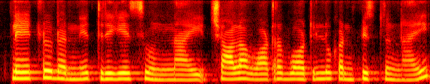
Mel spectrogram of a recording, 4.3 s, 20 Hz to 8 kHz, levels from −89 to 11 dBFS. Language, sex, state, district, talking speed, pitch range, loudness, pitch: Telugu, female, Telangana, Mahabubabad, 95 wpm, 195-215 Hz, -18 LUFS, 210 Hz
